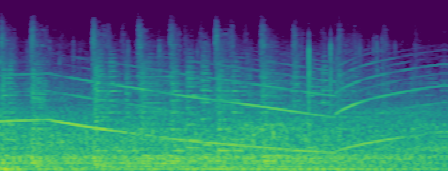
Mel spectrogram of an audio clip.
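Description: Police car siren in a slow wail: one long falling sweep over about three seconds, then starting to rise again near the end, heard from inside a following car over steady road noise.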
